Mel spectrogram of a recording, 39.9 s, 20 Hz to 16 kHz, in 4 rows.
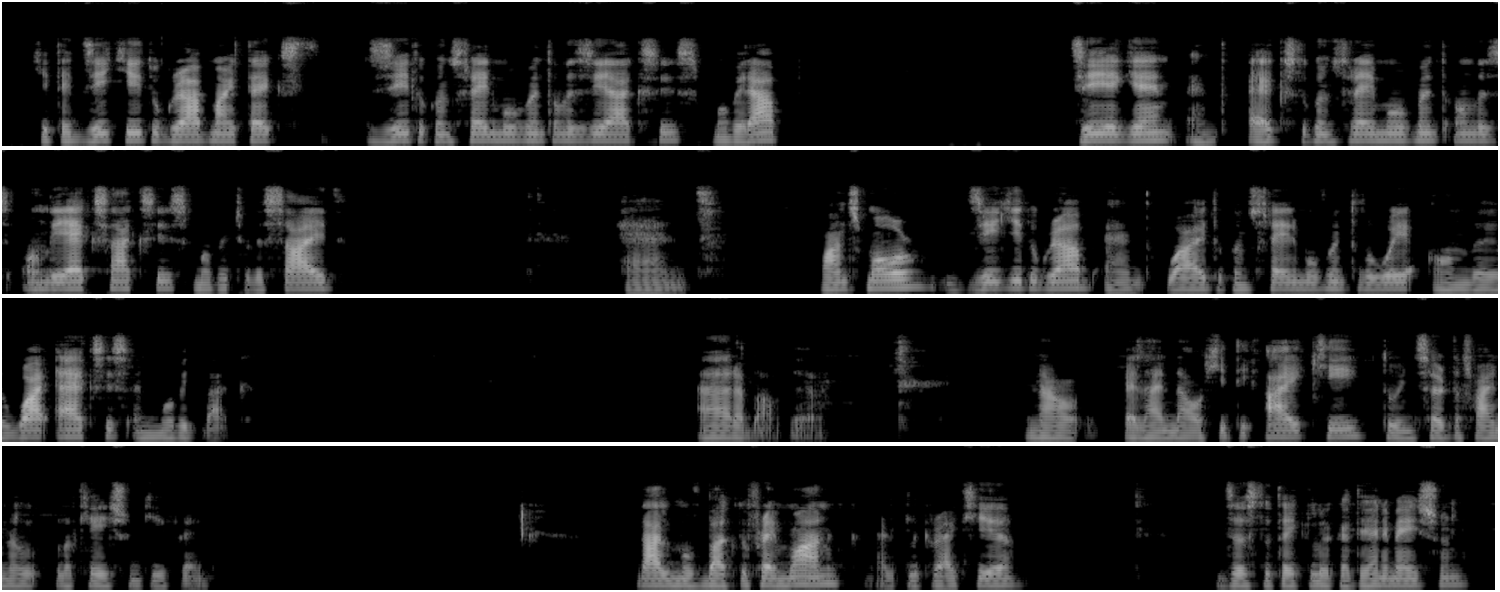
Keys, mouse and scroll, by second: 0.6 g, 5.0 ctrl+click, 7.2 g, 13.6 ctrl+click, 16.6 g, 24.9 ctrl+click, 28.6 i, 36.4 click.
